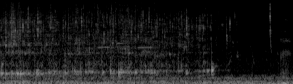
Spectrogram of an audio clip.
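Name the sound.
water being poured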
